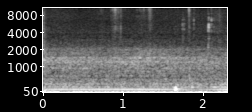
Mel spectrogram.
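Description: Quiet room tone with a steady low hum and one faint click about a second and a half in; no breaker blows are heard.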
